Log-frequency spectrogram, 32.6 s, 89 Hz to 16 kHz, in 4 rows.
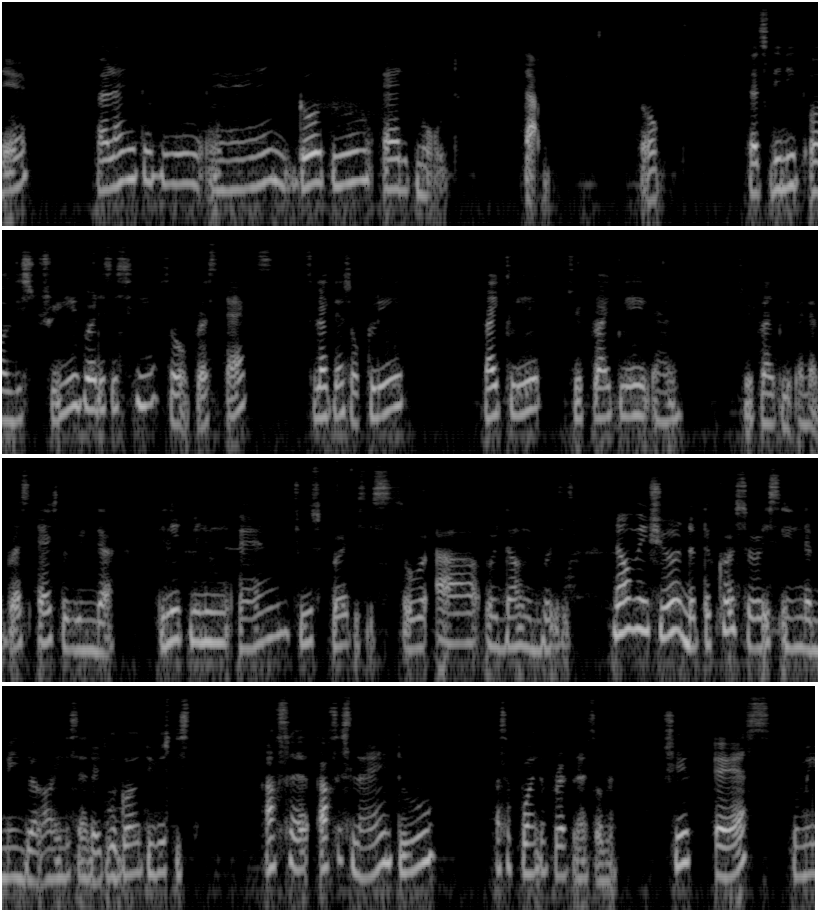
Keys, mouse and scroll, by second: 0.8 click, 1.6 e, 4.6 click, 5.1 e, 7.0 click, 7.3 e, 8.8 click, 9.1 e, 10.8 click, 11.1 e, 13.0 click, 13.3 e, 15.0 click, 15.1 e, 17.1 click, 17.2 e, 19.4 e, 21.3 click, 21.8 e, 23.8 click, 24.0 e, 26.9 click, 28.1 right click, 28.9 g, 30.1 g, 31.3 click, 31.7 right click, 32.0 g.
